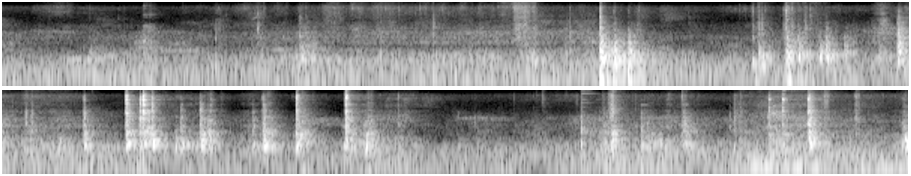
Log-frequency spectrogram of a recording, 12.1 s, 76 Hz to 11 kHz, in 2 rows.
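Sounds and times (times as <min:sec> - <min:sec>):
small clicks and knocks of parts: 0:05.0 - 0:08.8.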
